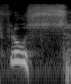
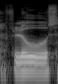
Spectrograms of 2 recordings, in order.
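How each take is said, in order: First: High squeaky mock voice; فلوس squeaked very high and soft. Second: Said in the usual way. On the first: Friend answers "money" in a mock voice.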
